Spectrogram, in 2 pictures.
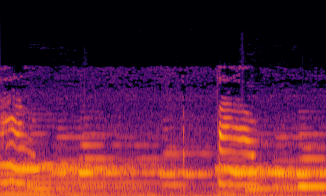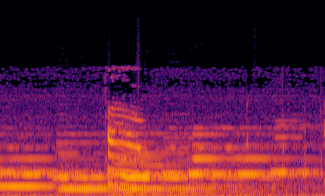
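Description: Music of sustained notes with a cat's meow laid over it, repeated three times about two seconds apart, each falling in pitch.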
